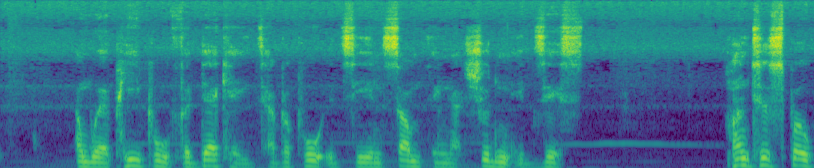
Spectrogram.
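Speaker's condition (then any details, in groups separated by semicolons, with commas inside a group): No condition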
